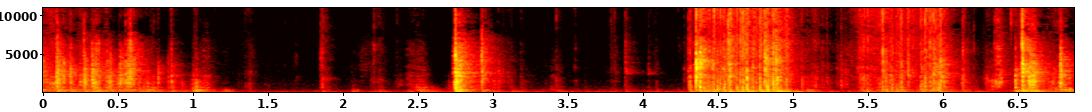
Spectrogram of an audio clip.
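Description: Tarot cards handled and shuffled at a reading table, a series of soft riffling, crinkling bursts that come and go, with a longer dense flurry of shuffling near the end, close and fairly quiet.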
